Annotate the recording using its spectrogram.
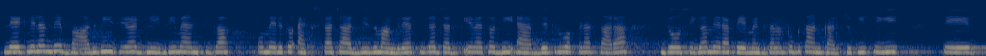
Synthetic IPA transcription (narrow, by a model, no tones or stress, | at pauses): leːʈmɪlənd̪eːbaːd̪ʋiːd͡ʒeːɽaːɖɪliːʋɾiːmɛːnsiːɡaː | oːmeːɾeːt̪õːʔɛːksʈɾaːt͡ʃaːɾd͡ʒizəmãːŋɡɾɪjaːsiːɡaːd͡ʒəd̪kemɛ̃ːt̪ʰʊaːɖiːʔɛːp̚d̪eːt̪ʰəɾũːaːpɳaːsaːɾaː | d͡ʒoːsiːɡaːmeːɾaːpeːmɛ̃ːɳʈd̪aːmɛ̃ːpʊɡt̪aːnkəɾt͡ʃʊkːiːsiːɡiː | t̪eː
